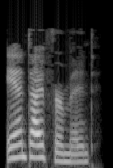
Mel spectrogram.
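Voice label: "antiferment", British English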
